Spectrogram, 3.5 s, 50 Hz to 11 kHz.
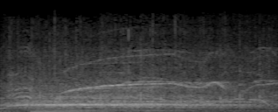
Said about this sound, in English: Once again, ladies and gentlemen, boys and girls, welcome to Final Fantasy XI Fan Festival 2007. Can I hear an applause out there?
